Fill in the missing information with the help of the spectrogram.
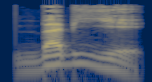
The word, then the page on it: babiller: francais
